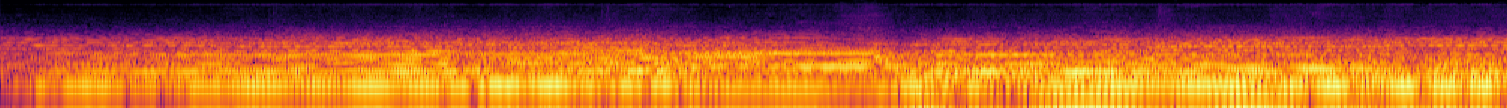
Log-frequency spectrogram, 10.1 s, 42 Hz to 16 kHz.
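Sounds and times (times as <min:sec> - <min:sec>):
brass choir playing chords: 0:00.0 - 0:10.0.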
